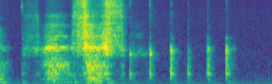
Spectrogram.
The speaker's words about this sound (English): Ooh, man, I was gonna sneeze. I was gonna sneeze.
